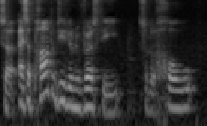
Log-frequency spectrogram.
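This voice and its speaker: A man with a Chinese accent speaks at a fairly slow pace in a somewhat breathy voice, his pitch varying in an ordinary way, with audible room echo. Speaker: traditional Chinese medicine practitioner and educator. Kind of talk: interview. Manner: halting.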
